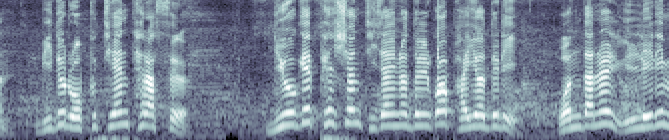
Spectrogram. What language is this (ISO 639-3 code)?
kor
